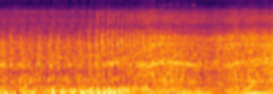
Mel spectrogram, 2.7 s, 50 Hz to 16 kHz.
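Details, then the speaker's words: Honda Supra X 125 FI motorcycle idling with rough, gravelly clatter heard from the middle of the engine deep in the crankcase; suspected worn connecting rod (stang seher), engine to be disassembled. "suara kasar terdengar di lebihin bagian tengah ya ini terdengar kasar"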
